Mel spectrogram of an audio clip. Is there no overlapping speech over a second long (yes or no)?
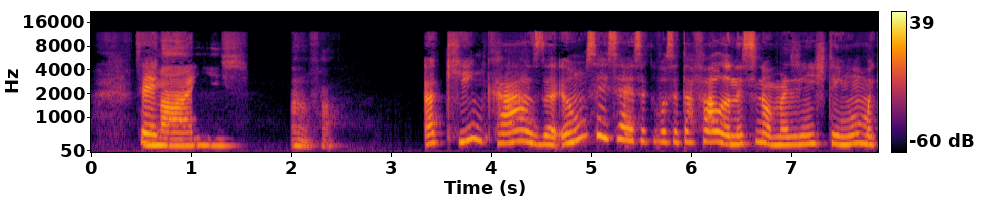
yes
